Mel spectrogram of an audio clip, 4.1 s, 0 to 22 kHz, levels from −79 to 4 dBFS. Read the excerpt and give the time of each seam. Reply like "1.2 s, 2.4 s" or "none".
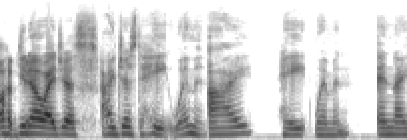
0.9 s, 2.0 s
